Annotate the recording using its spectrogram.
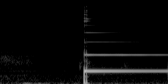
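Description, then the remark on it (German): A phone taps once against a drinking glass, a sharp clink that leaves a clear, bell-like ring sustaining and fading slowly after a moment of quiet. “Ich habe mit meinem Telefon egal. Glas gehauen.”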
